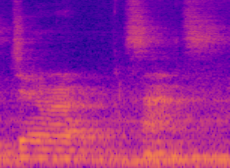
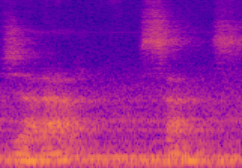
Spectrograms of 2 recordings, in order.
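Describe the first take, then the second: First: The name is pronounced the English way. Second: The name is pronounced the Catalan way. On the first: "In English is Gerard Sanz, more or less" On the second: "This is in Catalan"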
